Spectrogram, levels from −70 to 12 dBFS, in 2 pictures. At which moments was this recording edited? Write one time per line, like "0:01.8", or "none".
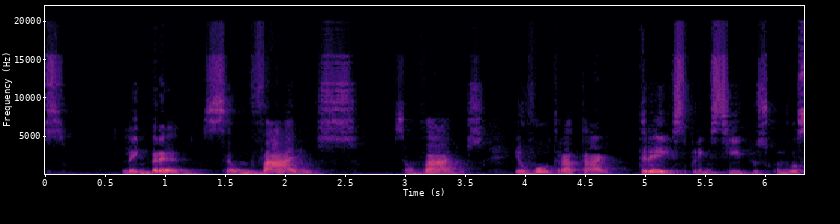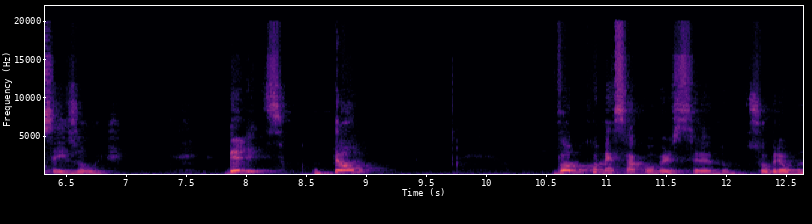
0:07.7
